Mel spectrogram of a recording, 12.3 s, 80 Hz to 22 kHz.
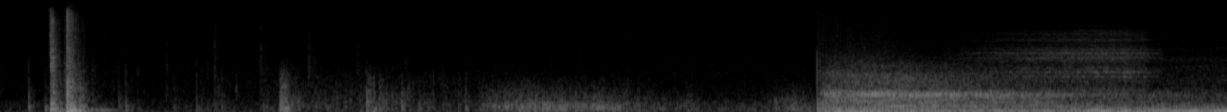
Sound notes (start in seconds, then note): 2.5 thunder booming; 8.2 ominous electronic music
